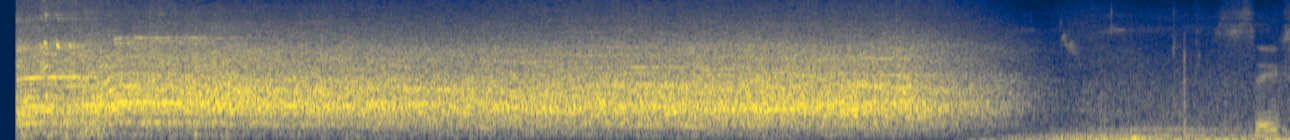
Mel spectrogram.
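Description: Basketballs bouncing amid a busy gym's din of voices, loud and steady, fading out about five seconds in.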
